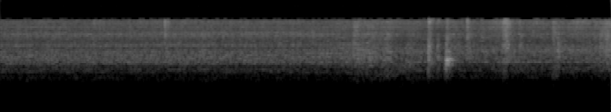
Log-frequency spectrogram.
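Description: Steady hiss of a handheld gas-cartridge blowtorch flame, with a few brief crackles from burning fabric about four and a half and five seconds in.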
